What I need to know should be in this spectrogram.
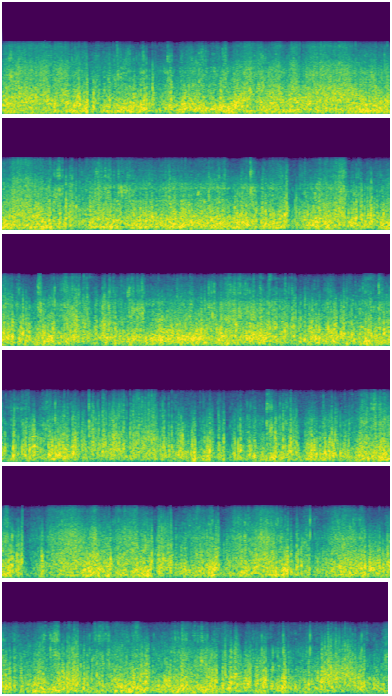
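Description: Skis swish and scrape steadily over packed snow.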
